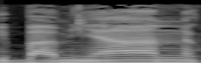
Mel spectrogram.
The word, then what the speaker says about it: Bamiyan: Sì, no, io stavo pensando ai Buddha erano di Bamiyan quando iniziò. – Sì, assolutamente, in Afghanistan, detto giusto.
